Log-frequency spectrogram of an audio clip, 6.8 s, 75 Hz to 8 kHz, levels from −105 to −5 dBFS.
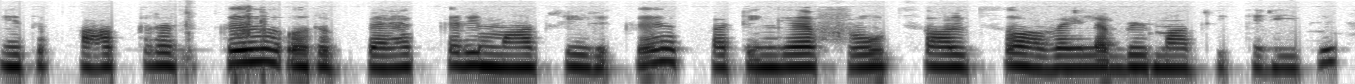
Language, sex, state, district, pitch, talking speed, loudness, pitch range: Tamil, female, Tamil Nadu, Kanyakumari, 200 Hz, 115 wpm, -18 LUFS, 190-215 Hz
